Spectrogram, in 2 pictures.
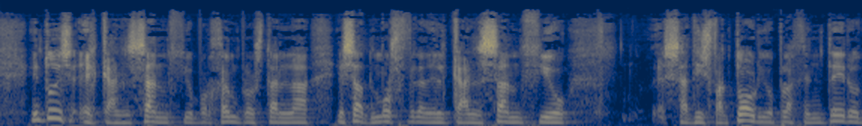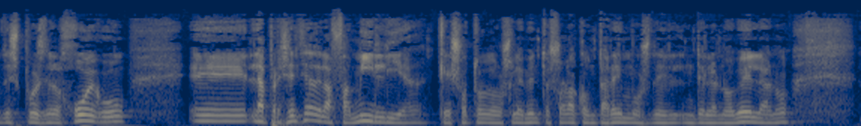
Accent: Vigo, Galicia, Spain; yo soy de Vigo y me recuerdo eso, la piel salada

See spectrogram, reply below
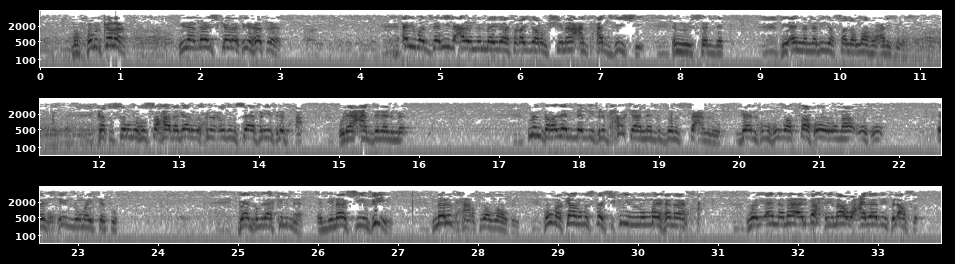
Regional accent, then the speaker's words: Mauritania; احنا موريتاني عندنا عقلية

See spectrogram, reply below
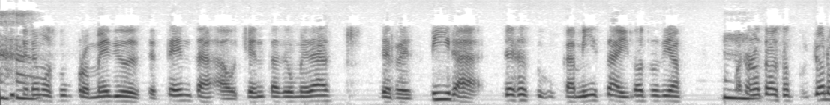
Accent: Veracruz, Mexico; Porque soy de Veracruz

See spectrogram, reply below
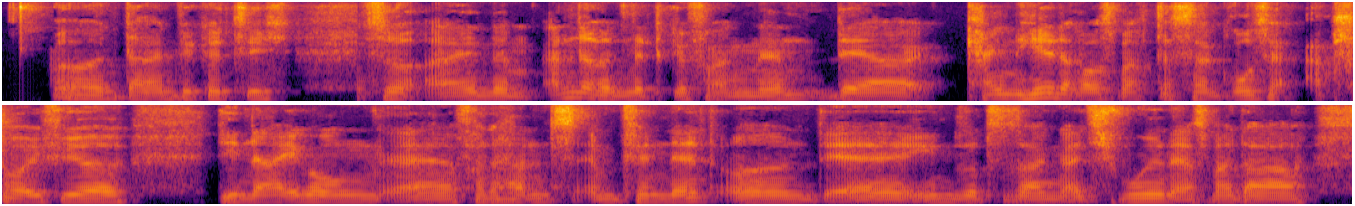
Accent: Hamburg, Germany; now in Spain; In Deutschland hatte er Premiere in meiner Heimatstadt in Hamburg

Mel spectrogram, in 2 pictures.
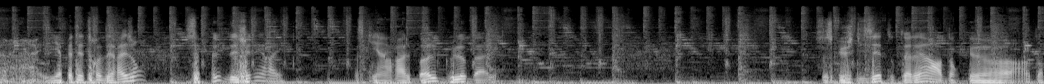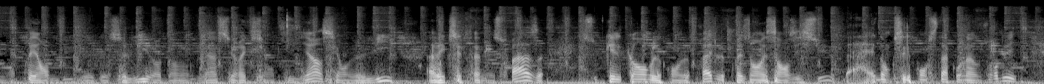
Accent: France; Déjà, en tant que Français, on devrait dire impossible n'est pas français.

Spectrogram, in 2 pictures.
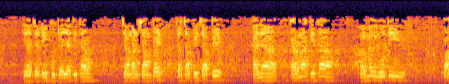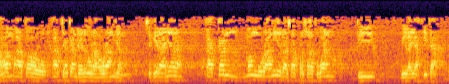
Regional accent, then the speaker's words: Java, Indonesia; Ya, jadi kita jangan lupa dengan budaya kita, budaya orang Jawa.

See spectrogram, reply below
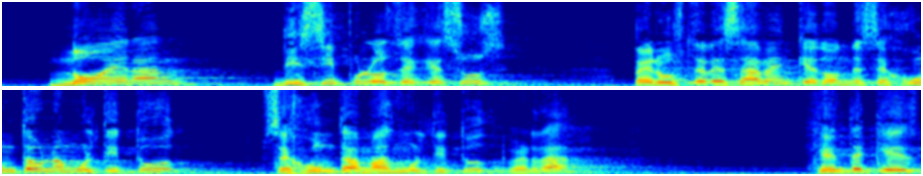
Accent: Mexico; En México, yo soy mexicano, en México los que son de la capital

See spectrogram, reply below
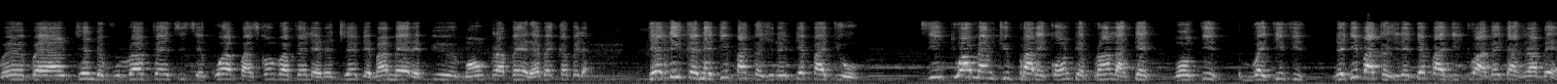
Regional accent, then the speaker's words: Libreville, Estuaire, Gabon; je suis né à Libreville centre et on a grandi à Libreville.

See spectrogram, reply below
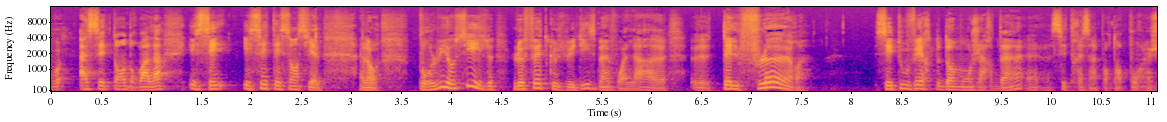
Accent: Paris, Île-de-France, France; also born or lived in Lille; Mais voilà, je suis né dans le Nord, Mais c'est en effet par accident, et j'ai quitté le nord, c'est-à-dire très précisément la banlieue de Lille, quand j'avais l'âge de 3 ans pour venir à Paris. C'est-à-dire je suis un Parisien caractéristique.

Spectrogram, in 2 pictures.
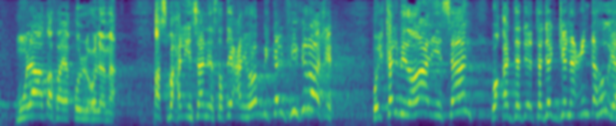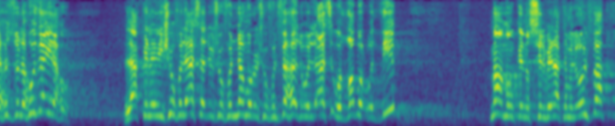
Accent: Iraq; أن تبسط الأمن والأمان في بلادنا العراق

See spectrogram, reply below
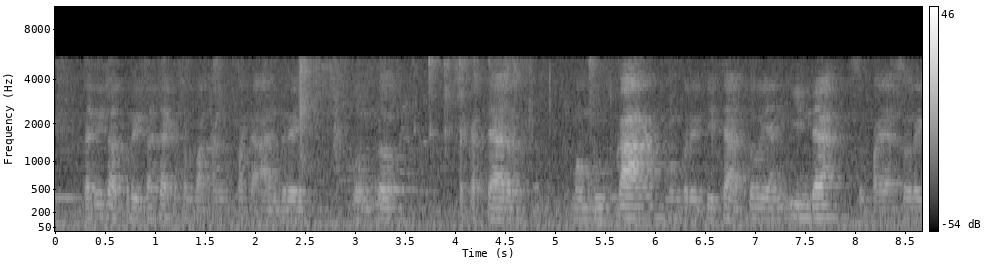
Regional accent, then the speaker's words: Yogyakarta, Special Region of Yogyakarta, Indonesia; saya dari Yogyakarta, saya bekerja di Puntika Transportasi Center

